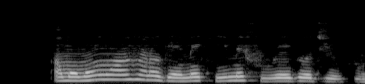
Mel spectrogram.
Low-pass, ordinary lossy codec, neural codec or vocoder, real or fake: 7.2 kHz; none; none; real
